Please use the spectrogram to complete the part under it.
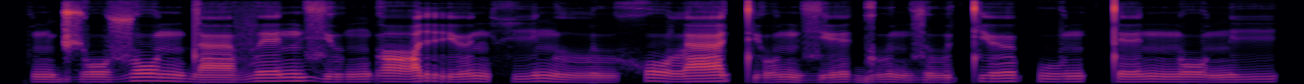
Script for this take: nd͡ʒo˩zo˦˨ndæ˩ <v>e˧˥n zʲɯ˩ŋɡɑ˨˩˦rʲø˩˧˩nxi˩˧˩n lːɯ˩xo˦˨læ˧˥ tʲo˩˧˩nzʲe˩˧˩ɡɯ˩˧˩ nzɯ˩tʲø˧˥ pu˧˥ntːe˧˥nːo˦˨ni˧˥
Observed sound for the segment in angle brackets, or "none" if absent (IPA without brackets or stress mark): v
